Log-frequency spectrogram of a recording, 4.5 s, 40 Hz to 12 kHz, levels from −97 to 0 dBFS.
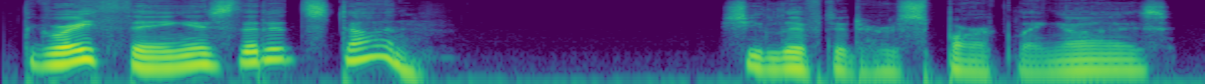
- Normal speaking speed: Yes, average, 160 wpm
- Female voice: No, male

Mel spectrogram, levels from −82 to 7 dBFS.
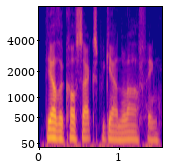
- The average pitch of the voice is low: Yes, low, 115 Hz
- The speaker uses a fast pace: No, average, 195 wpm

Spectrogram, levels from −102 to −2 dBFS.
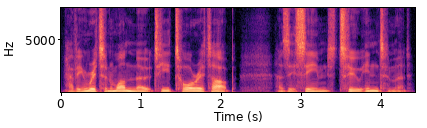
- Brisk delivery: No, average, 175 wpm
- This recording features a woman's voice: No, male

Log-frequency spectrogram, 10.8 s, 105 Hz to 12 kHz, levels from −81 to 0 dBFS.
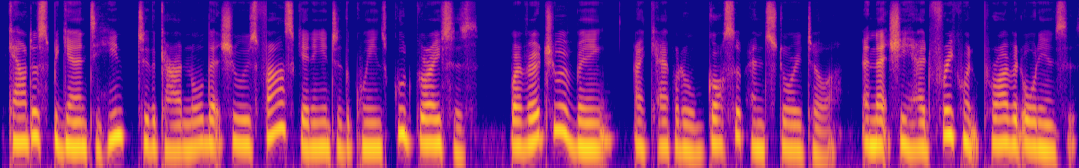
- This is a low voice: No, high, 200 Hz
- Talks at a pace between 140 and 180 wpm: No, average, 195 wpm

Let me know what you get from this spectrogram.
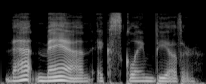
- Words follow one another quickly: No, average, 145 wpm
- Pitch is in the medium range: Yes, medium, 160 Hz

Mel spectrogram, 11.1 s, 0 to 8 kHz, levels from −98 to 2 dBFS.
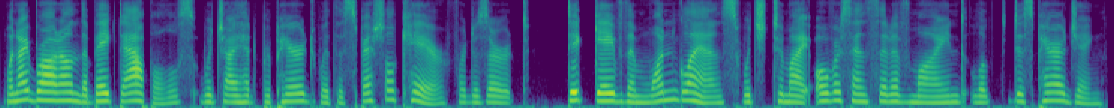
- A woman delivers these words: Yes, female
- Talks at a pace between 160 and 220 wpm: No, average, 150 wpm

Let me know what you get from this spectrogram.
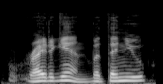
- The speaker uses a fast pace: No, average, 145 wpm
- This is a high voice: No, medium, 155 Hz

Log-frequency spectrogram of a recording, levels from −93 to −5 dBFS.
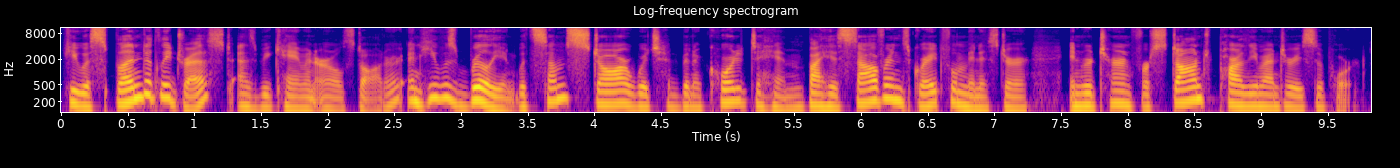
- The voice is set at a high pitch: No, medium, 165 Hz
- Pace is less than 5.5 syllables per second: No, 5.8 syllables/s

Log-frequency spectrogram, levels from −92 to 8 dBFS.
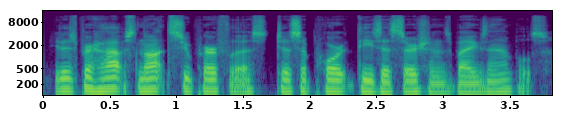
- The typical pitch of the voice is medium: No, low, 125 Hz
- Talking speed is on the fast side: No, average, 175 wpm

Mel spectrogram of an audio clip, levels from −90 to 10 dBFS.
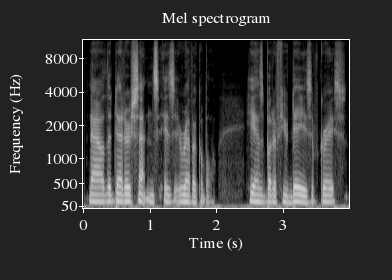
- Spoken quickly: Yes, fast, 210 wpm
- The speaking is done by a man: Yes, male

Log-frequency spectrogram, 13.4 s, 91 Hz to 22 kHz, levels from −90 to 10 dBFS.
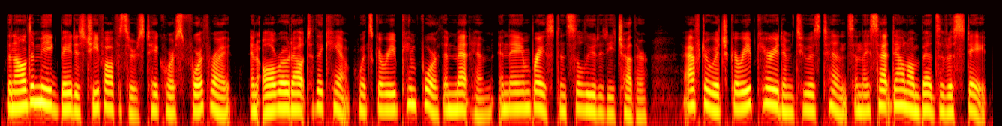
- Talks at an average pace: No, fast, 210 wpm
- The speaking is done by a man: No, female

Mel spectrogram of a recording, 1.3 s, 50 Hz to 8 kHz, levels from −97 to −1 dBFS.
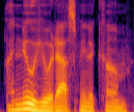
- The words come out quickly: Yes, fast, 360 wpm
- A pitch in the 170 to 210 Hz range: No, low, 105 Hz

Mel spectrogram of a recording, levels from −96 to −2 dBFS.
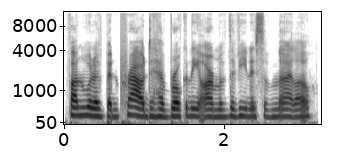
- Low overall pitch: No, medium, 180 Hz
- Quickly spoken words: Yes, fast, 280 wpm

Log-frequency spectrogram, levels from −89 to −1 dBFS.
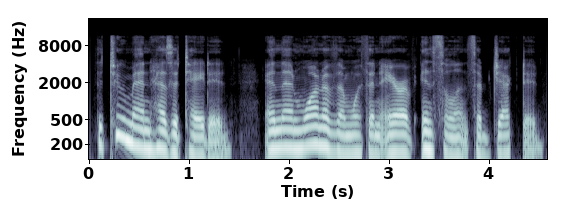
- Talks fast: No, average, 195 wpm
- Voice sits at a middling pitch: Yes, medium, 160 Hz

